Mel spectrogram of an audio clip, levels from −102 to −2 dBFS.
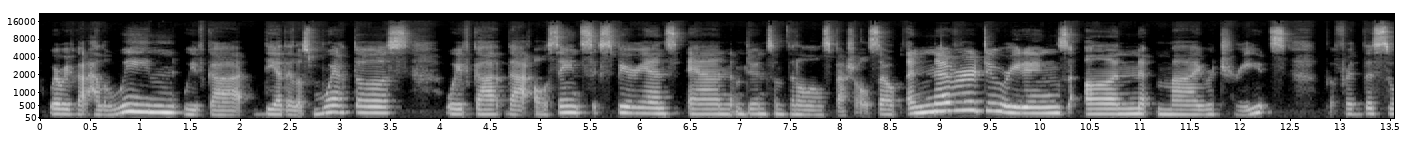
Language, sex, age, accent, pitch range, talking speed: English, female, 10-29, American, 175-210 Hz, 150 wpm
